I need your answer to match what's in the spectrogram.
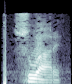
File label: "suare", Veneto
